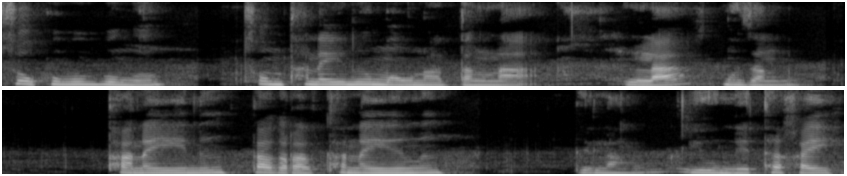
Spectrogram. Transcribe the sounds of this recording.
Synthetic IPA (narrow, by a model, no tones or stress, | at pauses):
sɔkʰubɯbɯŋɯsʰɔmtʰanajnɯmawnataŋna̰lamɯzaŋ | tʰanajɯnɯtaɡɾatʰanajɯnɯ | d̥elaŋiwnitʰahaj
